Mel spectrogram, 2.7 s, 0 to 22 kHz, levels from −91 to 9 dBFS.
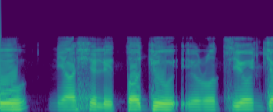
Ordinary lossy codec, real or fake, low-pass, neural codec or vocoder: none; real; 5.4 kHz; none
